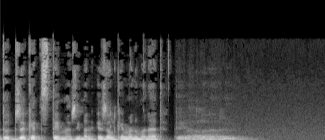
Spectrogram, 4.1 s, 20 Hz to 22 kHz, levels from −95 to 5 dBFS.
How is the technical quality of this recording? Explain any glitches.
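The recording has two glitches: a brief corruption burst early on and an abrupt change in microphone character that lasts to the end.

At 1.05 to 1.07 s, between "tots aquests temes i" and "és el que hem", a short glitch is audible. This is damaged data in a compressed stream. Corrupted frames throw the decoder out of sync until it finds the next valid frame header.

From 2.2 s to the end, just after "és el que hem", the speech turns roomy and hollow, loses low end, drops about 10 dB, and carries background noise roughly 25 dB below it. This is likely a switch to a distant microphone after the close microphone's signal was lost.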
